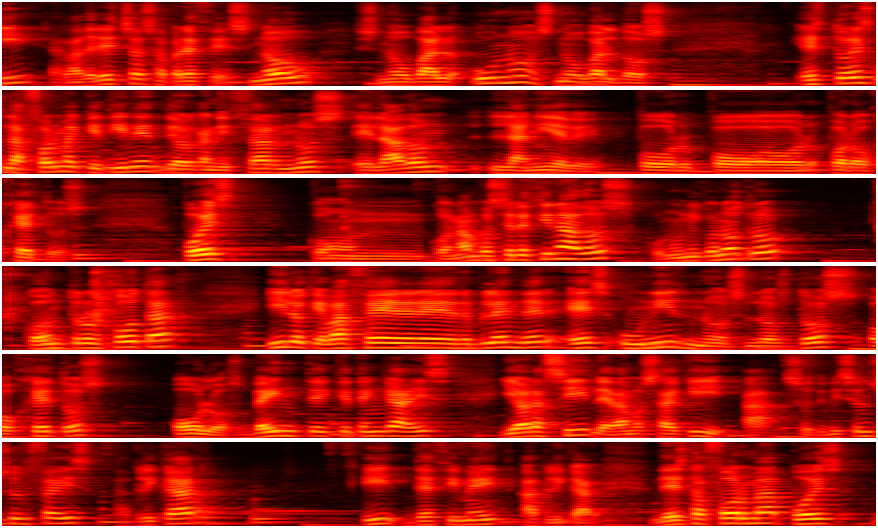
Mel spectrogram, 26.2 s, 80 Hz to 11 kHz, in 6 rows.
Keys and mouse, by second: 10.8 shift+right click, 14.0 ctrl+j, 21.4-23.1 drag, 23.5-24.5 drag.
